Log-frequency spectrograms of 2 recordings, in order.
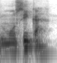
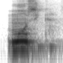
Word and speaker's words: música: De decir música. Pues obviamente no existe. Entonces realmente pues la palabra correcta sería la que nosotros ya conocemos, ¿verdad? Que es música.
